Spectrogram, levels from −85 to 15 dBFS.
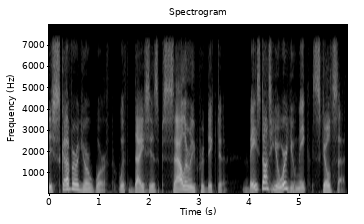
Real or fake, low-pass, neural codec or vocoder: fake; 7.2 kHz; codec, 16 kHz in and 24 kHz out, 0.4 kbps, LongCat-Audio-Codec, four codebook decoder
